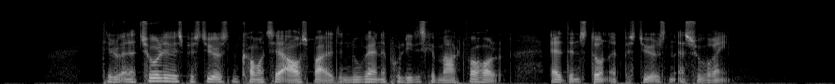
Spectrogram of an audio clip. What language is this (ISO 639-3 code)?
dan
